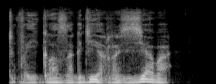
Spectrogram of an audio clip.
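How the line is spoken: Angry through teeth. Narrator (Russian): зло процедил Гриф

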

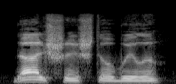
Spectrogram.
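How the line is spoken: Muffled interruption. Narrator (Russian): глухо перебил Сварог

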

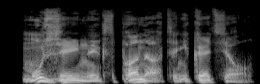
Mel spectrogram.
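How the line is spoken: Grumbling. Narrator (Russian): проворчал Александр

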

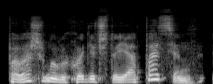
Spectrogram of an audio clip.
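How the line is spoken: Cheerful inquiry. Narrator (Russian): весело осведомился Болтун

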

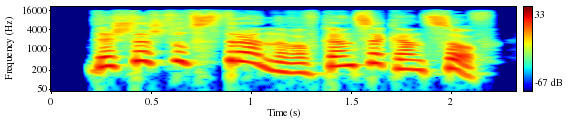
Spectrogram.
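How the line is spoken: Impatient exclamation. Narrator (Russian): нетерпеливо воскликнула Тан Сяотан

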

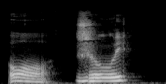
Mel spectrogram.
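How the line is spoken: Hoarse, unsteady voice. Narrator (Russian): Бернар был уже трезв, но голос его звучал все еще хрипло и неуверенно

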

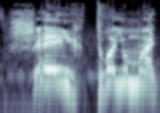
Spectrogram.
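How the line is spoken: Yelling. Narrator (Russian): орали голосом Астрахана

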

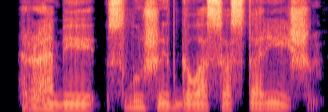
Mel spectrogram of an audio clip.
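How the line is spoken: Young man whispering. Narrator (Russian): шепотом говорит юноша

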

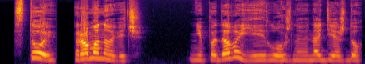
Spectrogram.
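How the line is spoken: Growled. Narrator (Russian): рыкнул

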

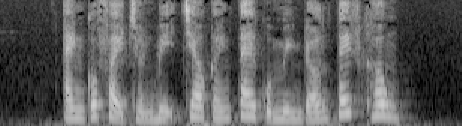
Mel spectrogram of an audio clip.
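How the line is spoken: Angry irritated tone. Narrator (Vietnamese): Mạc Đình Kiên với một sự tức giận, bực bội trong giọng điệu

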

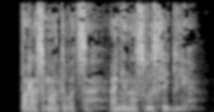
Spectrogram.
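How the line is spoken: Quick. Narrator (Russian): быстро произнес Игнат

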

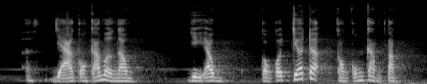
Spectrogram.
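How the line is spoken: Beaming effusive thanks. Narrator (Vietnamese): Gã cười tươi rói, rối rít

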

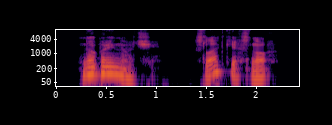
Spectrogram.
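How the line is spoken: Whispered wish. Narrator (Russian): пожелал я шепотом

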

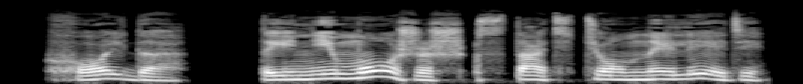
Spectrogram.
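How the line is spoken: Growling, barely restrained jealousy. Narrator (Russian): В голосе Тиля появились рычащие нотки от едва сдерживаемой ревности

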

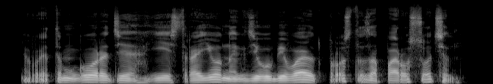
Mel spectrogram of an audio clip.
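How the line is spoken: Grumbled. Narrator (Russian): проворчал Кин

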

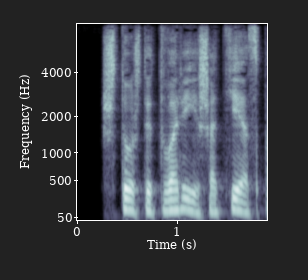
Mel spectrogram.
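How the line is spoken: Muttering. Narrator (Russian): пробормотал Сергей

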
